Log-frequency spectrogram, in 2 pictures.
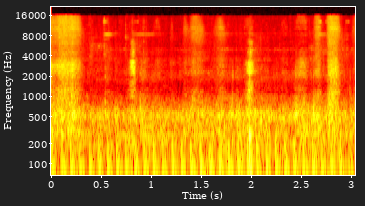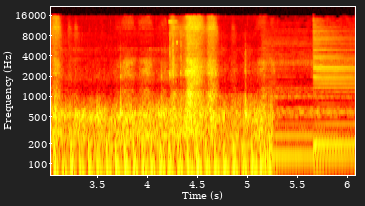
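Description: Motorcycle engine running while riding a rough dirt track, with wind noise and sharp knocks from bumps. About five seconds in it cuts suddenly to music.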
